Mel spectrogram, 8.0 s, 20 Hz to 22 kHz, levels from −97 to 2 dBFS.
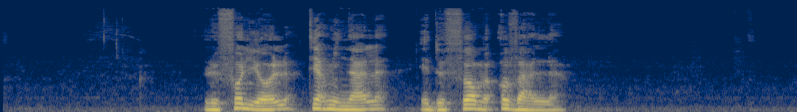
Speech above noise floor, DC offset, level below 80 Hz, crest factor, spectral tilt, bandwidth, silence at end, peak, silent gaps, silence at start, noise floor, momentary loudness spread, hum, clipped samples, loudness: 42 dB; under 0.1%; -56 dBFS; 18 dB; -8 dB/octave; 15.5 kHz; 2.3 s; -6 dBFS; none; 2.05 s; -63 dBFS; 11 LU; none; under 0.1%; -23 LUFS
